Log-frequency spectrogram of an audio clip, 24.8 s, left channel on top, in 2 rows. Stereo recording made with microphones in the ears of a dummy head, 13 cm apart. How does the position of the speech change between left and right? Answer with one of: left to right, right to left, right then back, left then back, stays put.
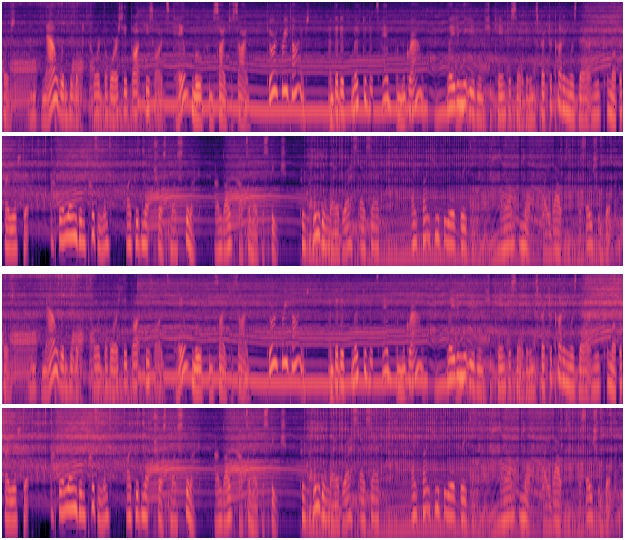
left to right.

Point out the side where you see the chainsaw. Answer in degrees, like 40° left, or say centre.
50° right.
